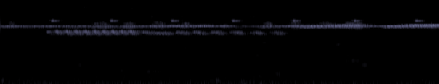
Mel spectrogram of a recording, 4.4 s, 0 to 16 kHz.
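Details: Crickets and other autumn insects in a garden field at night, captured on a DR-40X recorder. A continuous piercing high trill holds steady while a slightly lower, rapidly pulsed trill sounds through the first half and then fades.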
